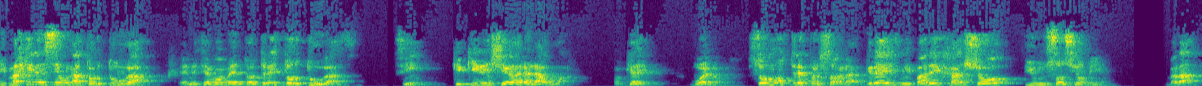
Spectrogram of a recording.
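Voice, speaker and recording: In an Argentine accent, a man speaks at a fairly slow pace with a high pitch and lively intonation, and room echo is audible. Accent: Rioplatense Argentine Spanish. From Argentina. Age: 40s. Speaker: online business trainer. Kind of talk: webinar presentation.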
